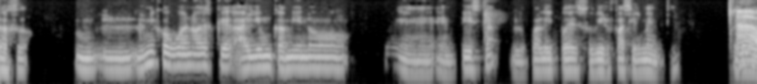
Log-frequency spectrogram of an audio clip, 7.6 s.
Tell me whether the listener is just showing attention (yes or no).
yes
